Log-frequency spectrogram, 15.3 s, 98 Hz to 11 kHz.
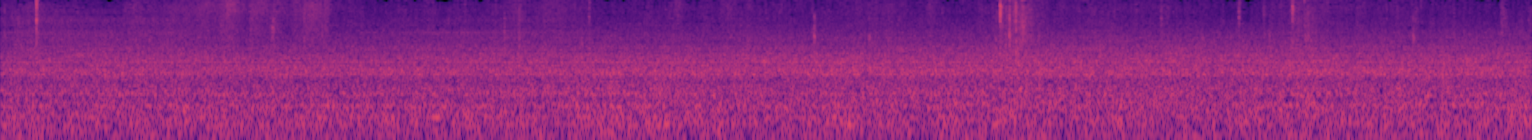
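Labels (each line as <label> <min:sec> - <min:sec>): A car is driving continuously on the road. 0:00.0 - 0:15.3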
